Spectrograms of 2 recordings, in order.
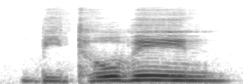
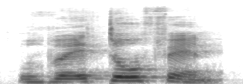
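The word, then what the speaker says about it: Beethoven: আমার কিন্তু আপনার নেই কি রকম হাইডেন মোটার্ট বেটোফেন এই হলো আসল উচ্চারণ হাইডেন মোটার্ট বেটোফেন থ্যাঙ্ক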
